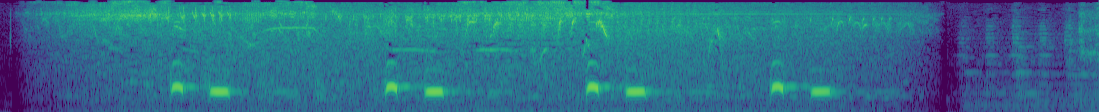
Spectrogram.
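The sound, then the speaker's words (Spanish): A common cuckoo calls in the wild, giving four two-note cu-coo phrases at a steady, evenly spaced rhythm, clear above constant background chirping from other birds and insects. “A ver, comprobemos y escuchemos un cuco de esta vida real.”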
